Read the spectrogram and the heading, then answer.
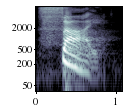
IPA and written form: saɪ (psy)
